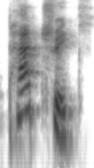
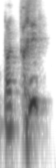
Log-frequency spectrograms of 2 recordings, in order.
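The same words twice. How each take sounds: First: The stress is on the first syllable. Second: The stress is on the last syllable. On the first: "in English, I will say Patrick" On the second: "the stress will be on the ik and not in the beginning"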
